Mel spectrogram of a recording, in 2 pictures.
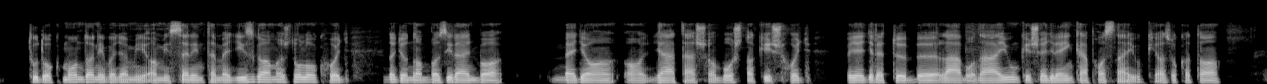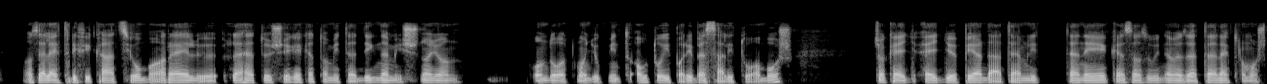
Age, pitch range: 40-59, 90-100 Hz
